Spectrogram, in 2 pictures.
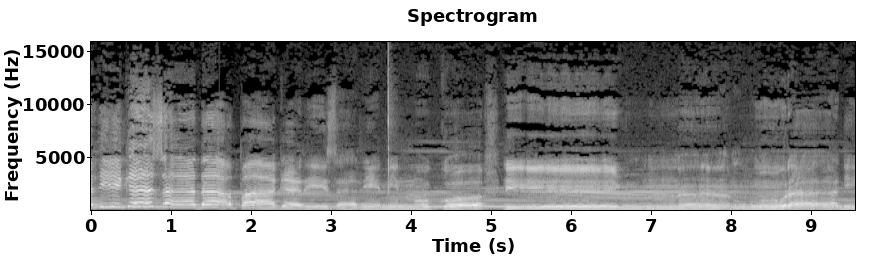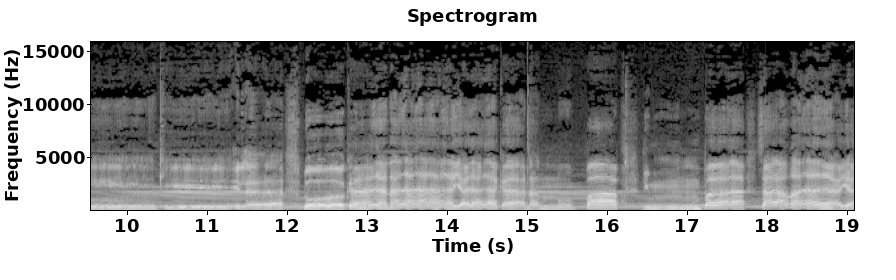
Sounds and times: Carnatic vocalist 0.0 - 19.0

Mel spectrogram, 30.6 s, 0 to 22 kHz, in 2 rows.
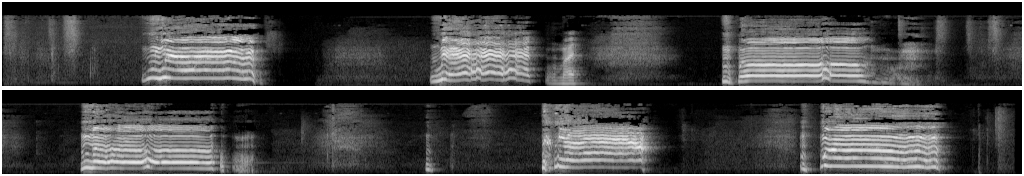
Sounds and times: Old man scream 2.1 - 4.0
Old man scream 6.4 - 8.1
Old man scream 10.8 - 13.6
Old man scream 16.5 - 19.1
Old man scream 23.4 - 25.2
Old man scream 27.3 - 29.5

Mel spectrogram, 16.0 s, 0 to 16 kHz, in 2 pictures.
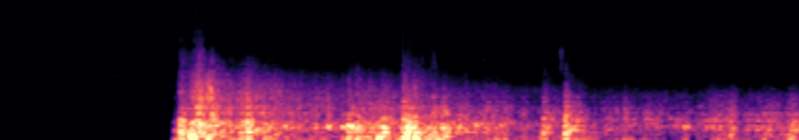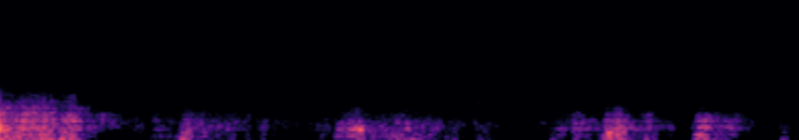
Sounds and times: thunder at a medium distance 1.8 - 9.0

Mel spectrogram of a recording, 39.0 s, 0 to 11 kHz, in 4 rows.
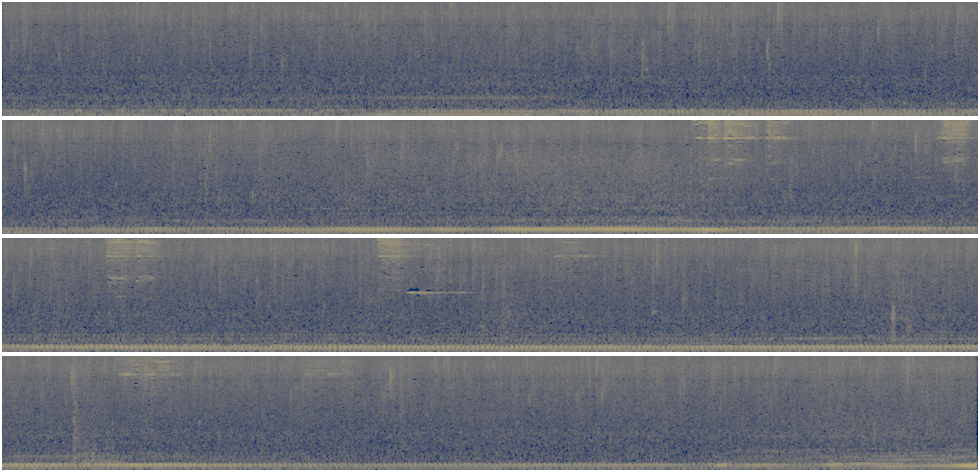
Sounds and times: rain 0.0 - 39.0
Brakes squeaking when a vehicle comes to a stop 15.1 - 18.0
Brakes squeaking when a vehicle comes to a stop 18.9 - 19.8
Brakes squeaking when a vehicle comes to a stop 20.4 - 21.5
Brakes squeaking when a vehicle comes to a stop 23.0 - 26.0
Brakes squeaking when a vehicle comes to a stop 29.8 - 33.0

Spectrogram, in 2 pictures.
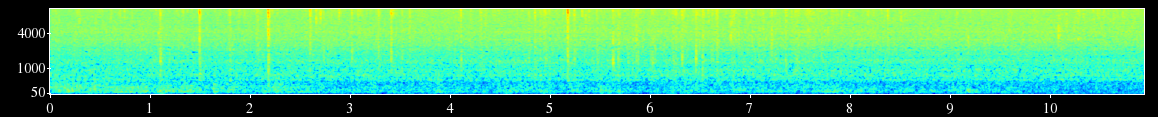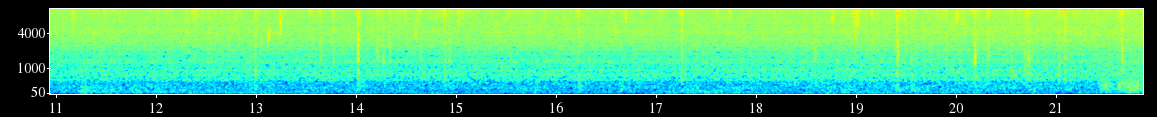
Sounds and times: rain 0.0 - 21.8
thunder 21.4 - 21.8

